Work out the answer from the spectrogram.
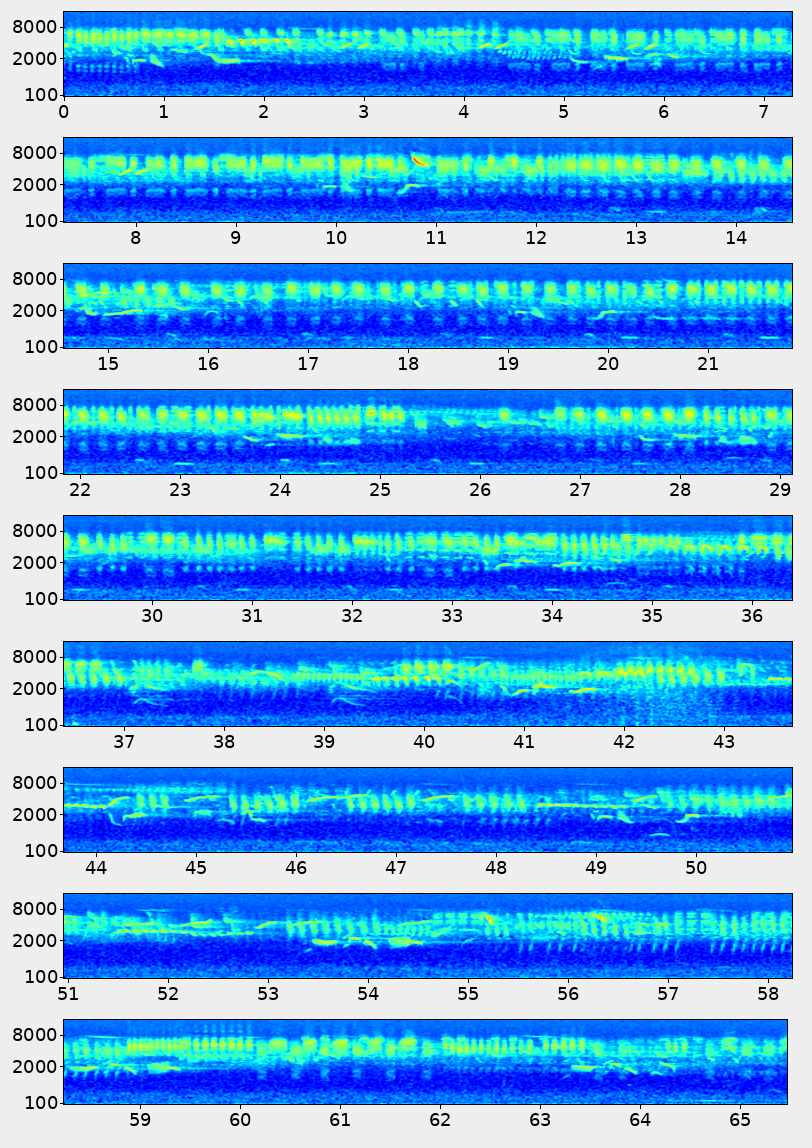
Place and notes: Early in the morning with lots of mosquitos around.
